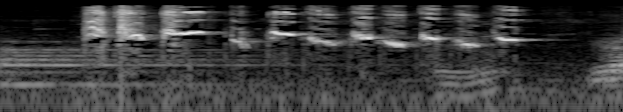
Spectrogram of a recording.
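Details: Champion greater green leafbird: a fast series of about ten loud, clipped notes, each a high buzzy chirp or a downward-slurred whistle, evenly spaced. A soft steady tone sounds at the start.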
